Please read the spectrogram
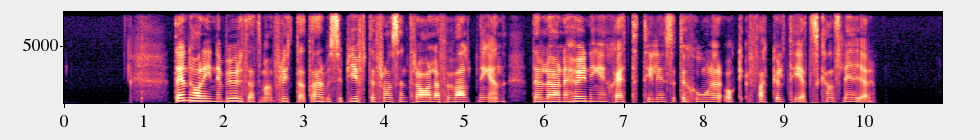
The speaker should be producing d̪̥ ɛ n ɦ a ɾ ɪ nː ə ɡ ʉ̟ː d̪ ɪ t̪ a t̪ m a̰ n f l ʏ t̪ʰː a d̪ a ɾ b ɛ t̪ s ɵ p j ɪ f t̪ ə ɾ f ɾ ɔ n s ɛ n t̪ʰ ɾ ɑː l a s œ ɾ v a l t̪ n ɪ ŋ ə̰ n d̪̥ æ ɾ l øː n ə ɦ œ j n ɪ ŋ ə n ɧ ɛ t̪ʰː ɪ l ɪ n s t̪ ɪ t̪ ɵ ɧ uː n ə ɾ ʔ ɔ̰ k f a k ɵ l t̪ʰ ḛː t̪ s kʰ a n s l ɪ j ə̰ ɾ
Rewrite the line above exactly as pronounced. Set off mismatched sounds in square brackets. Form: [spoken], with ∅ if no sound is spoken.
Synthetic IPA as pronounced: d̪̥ ɛ n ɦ a ɾ ɪ nː ə [b] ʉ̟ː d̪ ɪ t̪ a t̪ m a̰ n f l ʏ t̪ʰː a [t̪] a ɾ b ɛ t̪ s ɵ p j ɪ f t̪ ə ɾ f ɾ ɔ n s ɛ n t̪ʰ ɾ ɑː l a [f] œ ɾ v a l t̪ n ɪ ŋ ə̰ n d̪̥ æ ɾ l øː n ə ɦ œ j n ɪ ŋ ə n ɧ ɛ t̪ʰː ɪ l ɪ n s t̪ ɪ t̪ ɵ ɧ uː n ə ɾ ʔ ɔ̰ k f a k ɵ l t̪ʰ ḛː t̪ s kʰ a n s l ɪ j ə̰ ɾ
